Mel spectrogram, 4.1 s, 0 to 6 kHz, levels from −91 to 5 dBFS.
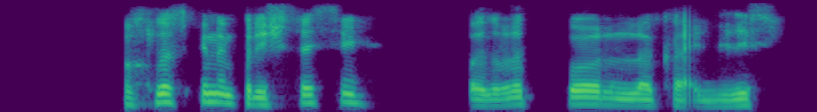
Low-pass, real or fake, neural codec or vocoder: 5.4 kHz; fake; codec, 16 kHz, 2 kbps, X-Codec, HuBERT features, trained on balanced general audio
